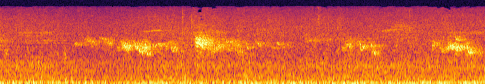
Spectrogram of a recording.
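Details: A white-browed bulbul eating berries in banyan and neem trees at the start of the monsoon gives scattered short, scratchy chattering notes in several bursts, with constant low traffic-like hum underneath.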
